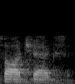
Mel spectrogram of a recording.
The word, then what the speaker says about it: Szewczuk: So based on that, he also cited a reference, it's I think pronounced Sawcheck, S-Z-E-W-C-Z-U-K, reference to support his findings.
